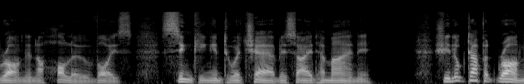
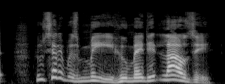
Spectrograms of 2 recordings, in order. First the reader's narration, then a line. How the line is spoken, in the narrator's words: snapped Ron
